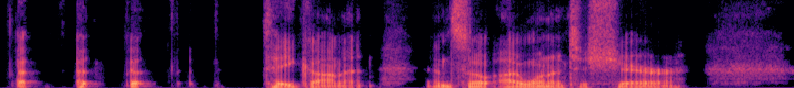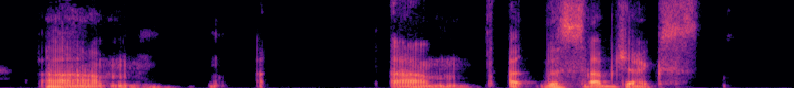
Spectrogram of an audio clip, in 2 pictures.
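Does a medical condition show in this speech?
Yes: stuttering; long-standing stuttering, avoided phone for years, stuttered heavily at law firm job from 29, self-medicated with alcohol; hosting podcast for two months, no longer avoids phone, discloses stutter before interviews; stutters less after disclosing stutter, worse day after drinking, pauses once mistaken for nervousness; here blocks.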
